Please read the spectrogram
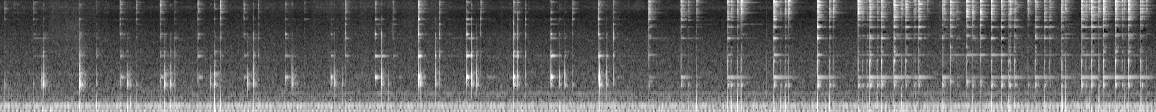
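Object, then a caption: Copper mug. A copper mug is tapped, first with slow, evenly spaced taps and then with faster, denser tapping. Each tap is a short, bright metallic clink that dies away quickly over a steady low hum.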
